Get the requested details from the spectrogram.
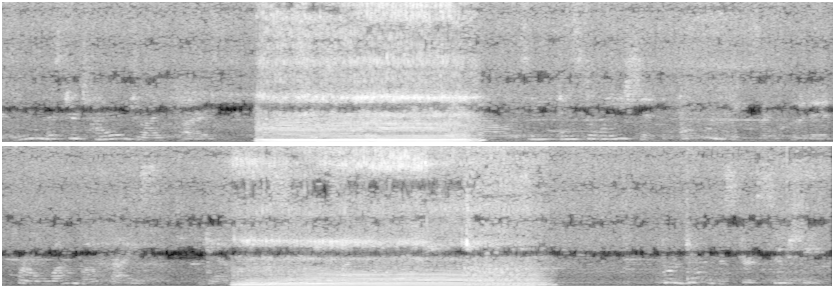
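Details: Tired, worn-out male snoring during sleep: two loud, long, rattling snores with quieter breathing between, about ten breaths a minute.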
